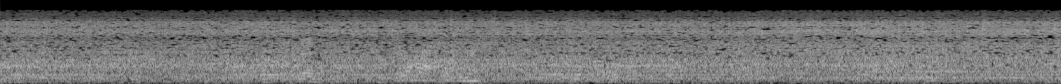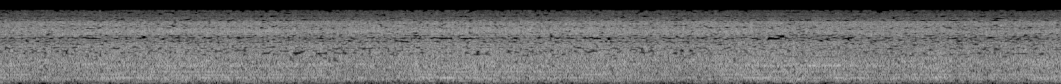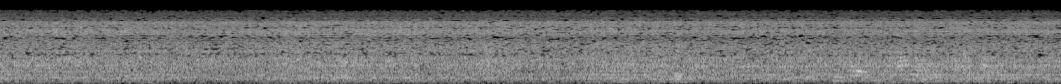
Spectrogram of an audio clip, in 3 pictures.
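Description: Toroidal coil winding machine running steadily, its wire-carrying ring turning through a toroidal core, giving an even, unchanging rushing whir.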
